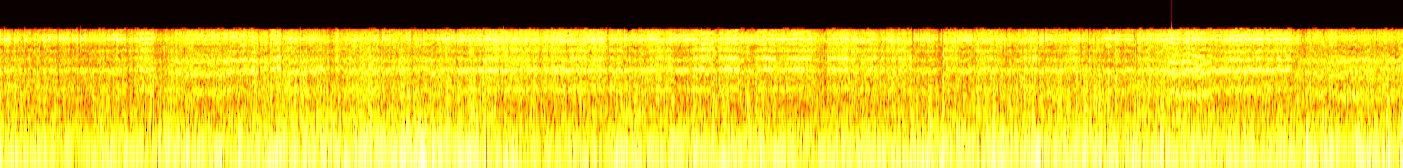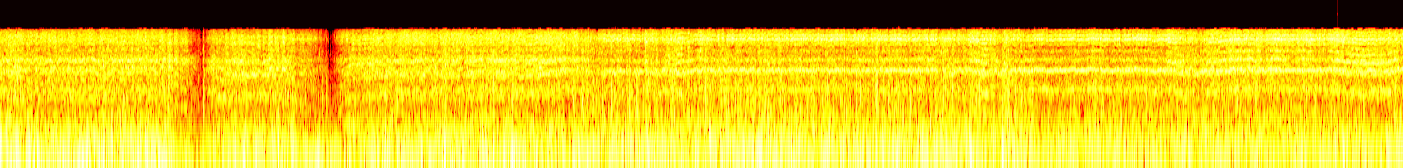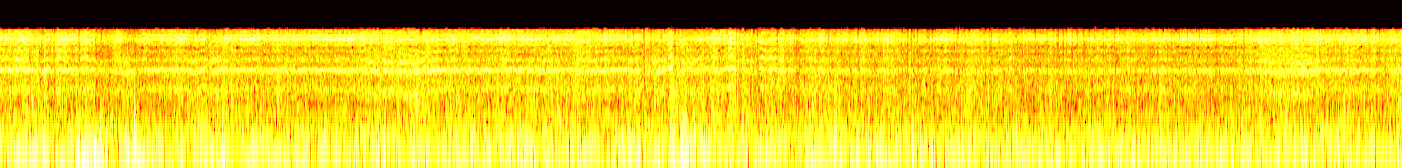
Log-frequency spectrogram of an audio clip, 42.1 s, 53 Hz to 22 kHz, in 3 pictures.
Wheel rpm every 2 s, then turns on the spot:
230, 230, 230, 240, 240, 230, 210, 170, 120, 210, 220, 230, 230, 220, 230, 230, 230, 230, 230, 230, 230.
none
